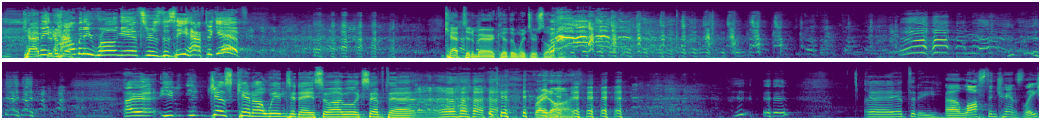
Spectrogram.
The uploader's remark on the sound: Live in Portland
